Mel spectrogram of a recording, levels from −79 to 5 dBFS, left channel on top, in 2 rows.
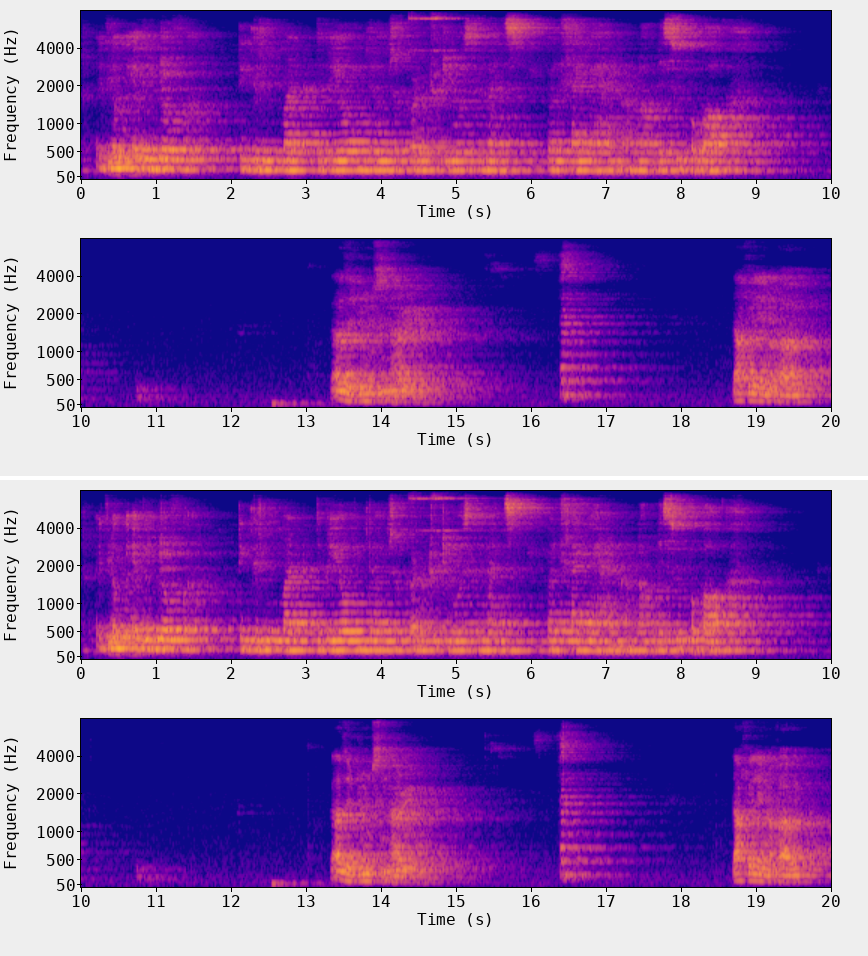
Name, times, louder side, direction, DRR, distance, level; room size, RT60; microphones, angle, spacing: voice 1, 0.2-1.5 2.1-5.8 6.2-8.8 16.4-16.5, equal, 40° right, -6 dB, 1.8 m, -20 dB
sound 1, 4.3-5.7, left 2 dB, 20° left, 1.3 m, -35 dB
voice 2, 13.3-14.6 18.7-19.6, right 1 dB, 75° right, -1 dB, 0.7 m, -20 dB
7.5 x 5.5 x 5.0 m, 2.6 s
head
